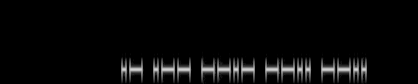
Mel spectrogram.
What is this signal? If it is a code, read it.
Morse code, heard as a keyed tone, about 30 wpm, 700 Hz. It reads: AWQZZ
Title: Code Groups - 5 Letters - 30wpm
